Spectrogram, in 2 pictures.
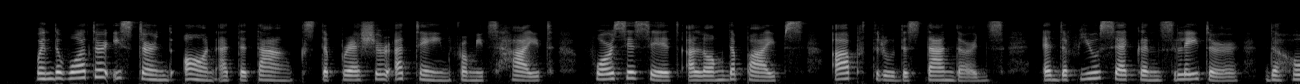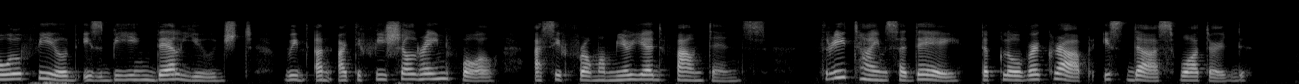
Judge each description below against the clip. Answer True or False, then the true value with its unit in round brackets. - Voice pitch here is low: False (205 Hz)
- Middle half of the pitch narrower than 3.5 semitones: False (3.9 semitones)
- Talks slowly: True (125 wpm)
